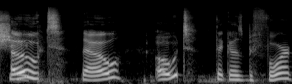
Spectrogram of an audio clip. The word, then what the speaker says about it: haute: I can spell oat, though. Oat? That goes before couture. Coat, C-O-U-T. No. HAUTE. Haute couture. There. You say oat?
